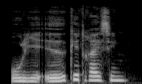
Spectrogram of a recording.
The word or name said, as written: olie-eddike-dressing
